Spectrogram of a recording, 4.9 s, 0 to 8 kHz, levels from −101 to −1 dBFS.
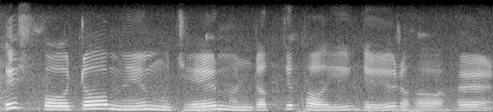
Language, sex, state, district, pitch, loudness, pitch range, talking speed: Hindi, female, Madhya Pradesh, Katni, 210 Hz, -16 LUFS, 185-240 Hz, 110 wpm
